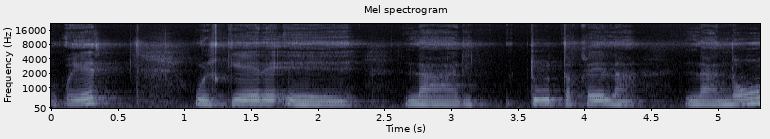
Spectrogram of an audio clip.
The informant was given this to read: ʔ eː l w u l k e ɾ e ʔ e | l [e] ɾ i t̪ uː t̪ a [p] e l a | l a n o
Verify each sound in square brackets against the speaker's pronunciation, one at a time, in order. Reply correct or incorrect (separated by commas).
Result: incorrect, incorrect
